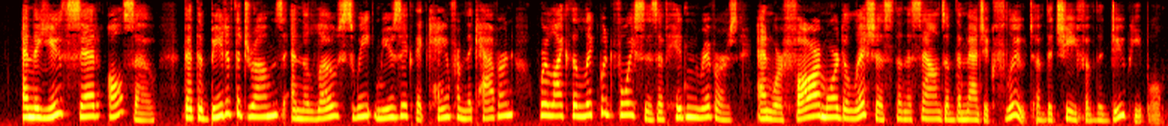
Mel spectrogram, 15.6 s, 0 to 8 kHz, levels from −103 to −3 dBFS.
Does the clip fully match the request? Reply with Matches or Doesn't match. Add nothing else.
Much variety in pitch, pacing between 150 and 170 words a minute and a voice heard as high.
Doesn't match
